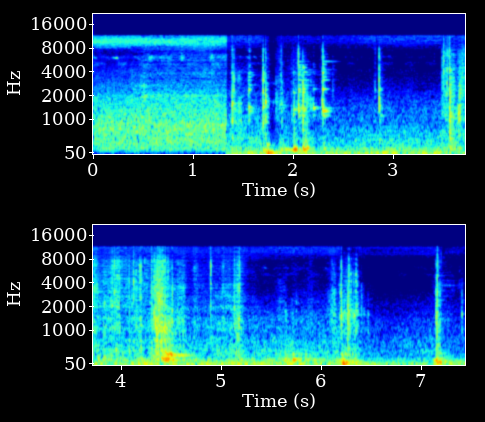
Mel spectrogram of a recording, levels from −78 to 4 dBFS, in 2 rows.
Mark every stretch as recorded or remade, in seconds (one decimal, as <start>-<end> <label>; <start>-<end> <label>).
0.0-0.5 recorded; 0.5-1.4 remade; 1.4-3.6 recorded; 3.6-4.1 remade; 4.1-4.6 recorded; 4.6-5.4 remade; 5.4-7.4 recorded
